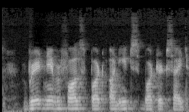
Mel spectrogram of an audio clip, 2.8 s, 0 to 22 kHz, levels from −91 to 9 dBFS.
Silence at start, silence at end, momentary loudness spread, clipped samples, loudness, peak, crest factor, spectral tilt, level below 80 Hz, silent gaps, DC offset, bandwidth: 0.05 s; 0 s; 7 LU; under 0.1%; -17 LUFS; -2 dBFS; 16 dB; -6.5 dB/octave; -46 dBFS; none; under 0.1%; 15.5 kHz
